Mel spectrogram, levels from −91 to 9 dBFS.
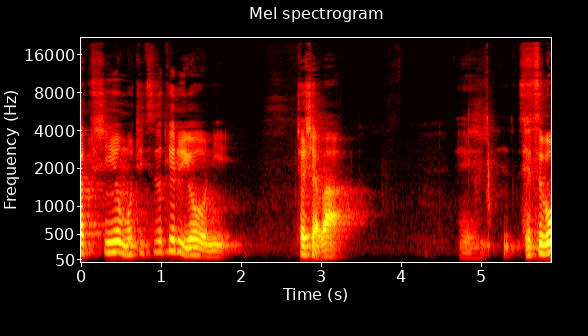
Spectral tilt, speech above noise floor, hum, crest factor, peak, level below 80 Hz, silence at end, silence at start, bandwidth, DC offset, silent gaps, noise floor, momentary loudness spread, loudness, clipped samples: -5.5 dB/octave; 47 dB; none; 20 dB; -2 dBFS; -80 dBFS; 0 s; 0 s; over 20 kHz; under 0.1%; none; -66 dBFS; 22 LU; -20 LUFS; under 0.1%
